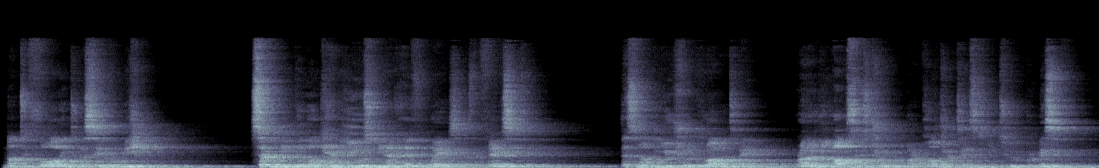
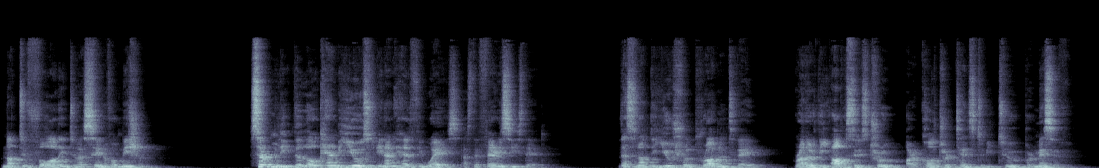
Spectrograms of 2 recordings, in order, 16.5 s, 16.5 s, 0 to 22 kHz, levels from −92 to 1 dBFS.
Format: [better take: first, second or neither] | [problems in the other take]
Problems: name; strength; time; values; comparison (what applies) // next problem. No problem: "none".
second | room echo; strong; dies away in 2.8 s; slight in the second // off-mic speech; far; far in the second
